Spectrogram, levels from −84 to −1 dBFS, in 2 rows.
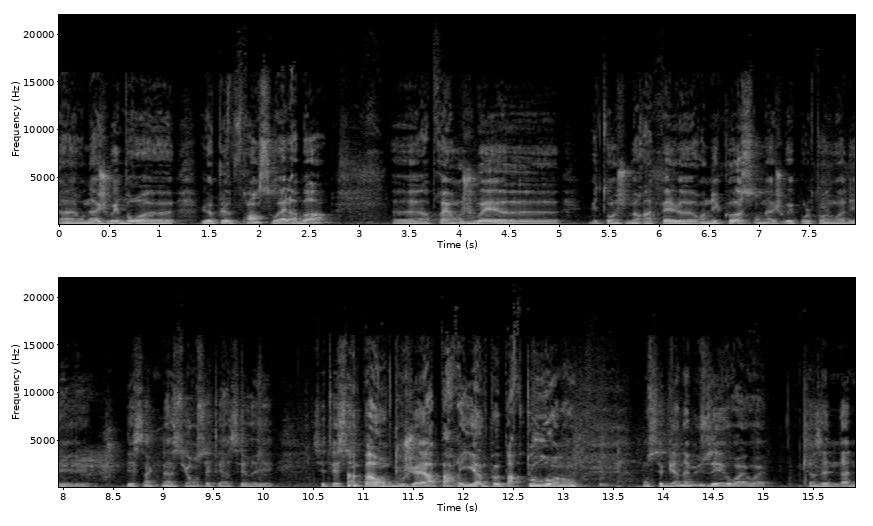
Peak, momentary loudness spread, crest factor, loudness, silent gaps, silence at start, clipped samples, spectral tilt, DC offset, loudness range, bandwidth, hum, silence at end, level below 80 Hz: -12 dBFS; 14 LU; 22 dB; -33 LUFS; none; 0 s; under 0.1%; -5 dB/octave; under 0.1%; 5 LU; 17 kHz; none; 0 s; -62 dBFS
